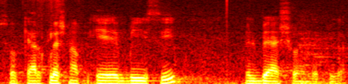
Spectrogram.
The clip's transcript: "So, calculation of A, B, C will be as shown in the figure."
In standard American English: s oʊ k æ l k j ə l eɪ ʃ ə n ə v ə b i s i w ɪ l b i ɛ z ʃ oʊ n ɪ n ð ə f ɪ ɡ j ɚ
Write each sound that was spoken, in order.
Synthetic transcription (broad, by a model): s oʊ k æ l k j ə l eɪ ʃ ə n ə f ə b i s i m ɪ l b i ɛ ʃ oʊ ɪ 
